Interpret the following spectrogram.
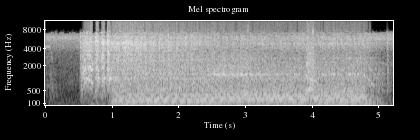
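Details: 2001 Honda CBR600 F4i after bank angle sensor turned upright and ignition reset: short crank, engine fires right up and runs smooth and even before shutting off; normal start.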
